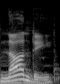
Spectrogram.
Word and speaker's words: Nadi: live spend some time in nadi pronounced Nandi to buy wooden artefacts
